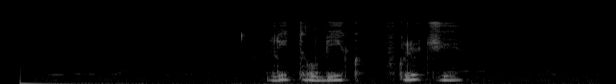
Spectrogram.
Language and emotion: Russian, sad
